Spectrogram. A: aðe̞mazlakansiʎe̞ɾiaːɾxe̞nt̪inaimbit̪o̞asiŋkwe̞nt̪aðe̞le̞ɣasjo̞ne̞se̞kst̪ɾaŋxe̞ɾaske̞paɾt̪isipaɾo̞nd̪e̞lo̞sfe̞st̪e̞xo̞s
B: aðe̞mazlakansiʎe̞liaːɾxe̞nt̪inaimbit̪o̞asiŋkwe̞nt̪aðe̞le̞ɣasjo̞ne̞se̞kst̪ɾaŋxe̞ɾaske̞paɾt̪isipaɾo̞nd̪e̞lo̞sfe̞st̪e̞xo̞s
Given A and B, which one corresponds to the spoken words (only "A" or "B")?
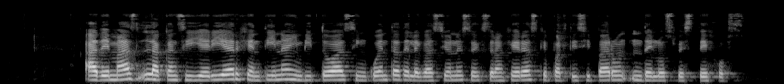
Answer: A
